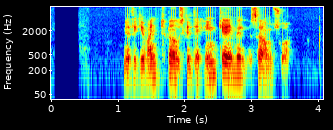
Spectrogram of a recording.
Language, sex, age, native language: Icelandic, female, 40-49, Icelandic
